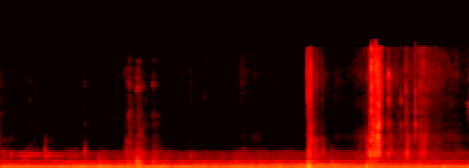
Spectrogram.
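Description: Tram running, a steady low rumble with a few sharp clicks and creaks about three seconds in.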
